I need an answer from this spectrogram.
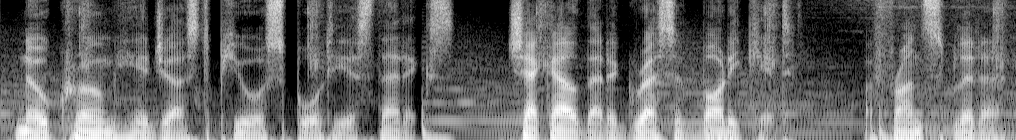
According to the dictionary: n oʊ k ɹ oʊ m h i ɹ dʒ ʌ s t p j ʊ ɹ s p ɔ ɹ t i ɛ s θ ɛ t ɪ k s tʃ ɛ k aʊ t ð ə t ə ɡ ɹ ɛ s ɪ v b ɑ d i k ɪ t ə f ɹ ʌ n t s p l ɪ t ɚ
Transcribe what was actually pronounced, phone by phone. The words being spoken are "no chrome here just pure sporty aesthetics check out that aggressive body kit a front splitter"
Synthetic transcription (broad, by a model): n oʊ k ɹ oʊ m h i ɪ dʒ ʌ s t p j ʊ ɹ s p ɔ ɹ t i ɛ s θ ɛ t ɪ k s tʃ ɛ k aʊ t ð ə t ə ɡ ɹ ɛ s ɪ v b ɑ d i k ɪ t ə f ɹ ʌ n t s p l ɪ t ɚ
